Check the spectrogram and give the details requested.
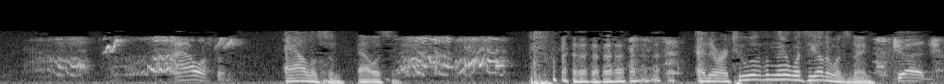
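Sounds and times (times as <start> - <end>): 
parrot screeching and squawking: 0.3 - 2.5, 4.0 - 5.2, 8.7 - 9.4
speech: 2.0 - 4.1, 5.6 - 9.4
laughter: 5.3 - 6.9.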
